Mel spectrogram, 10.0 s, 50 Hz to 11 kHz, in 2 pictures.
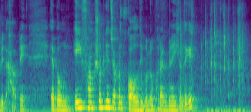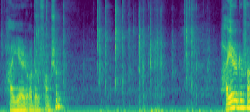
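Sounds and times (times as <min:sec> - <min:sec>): person speaking: 0:00.0 - 0:06.4, 0:09.4 - 0:10.0
keyboard typing: 0:03.4 - 0:06.4, 0:07.0 - 0:09.4.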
